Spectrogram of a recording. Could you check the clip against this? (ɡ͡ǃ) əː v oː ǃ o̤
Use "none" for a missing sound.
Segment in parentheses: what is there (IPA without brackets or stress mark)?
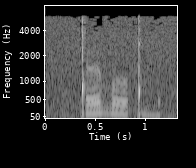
ǃ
